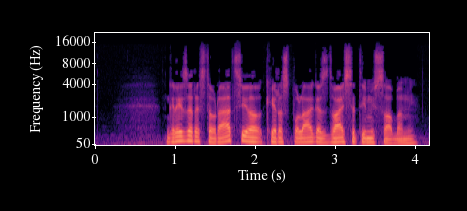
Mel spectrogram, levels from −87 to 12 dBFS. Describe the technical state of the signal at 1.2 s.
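At 1.2 s the speech signal is intact, with no audible dropout, distortion, or other technical fault.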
